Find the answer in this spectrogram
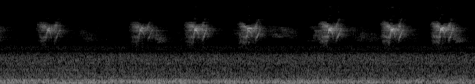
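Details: Sunrise chorus of house sparrows: seven short, bright chirps arriving at fairly regular intervals after an opening gap, with a soft continuous hiss underneath.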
